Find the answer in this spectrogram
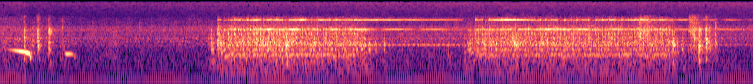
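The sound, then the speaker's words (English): An old telephone bell rings twice in long, buzzing bursts of about two seconds each, separated by a short pause, loud over a steady low hum. “Oh, the phone.”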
